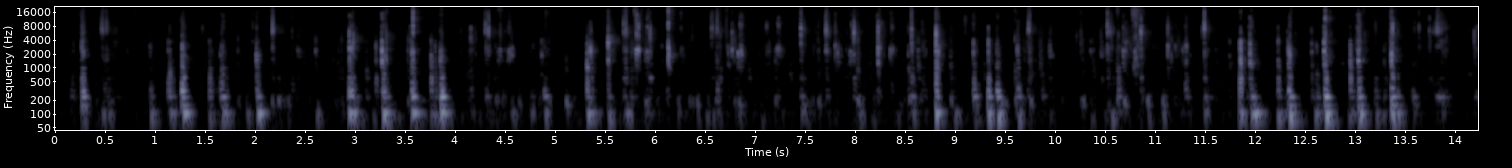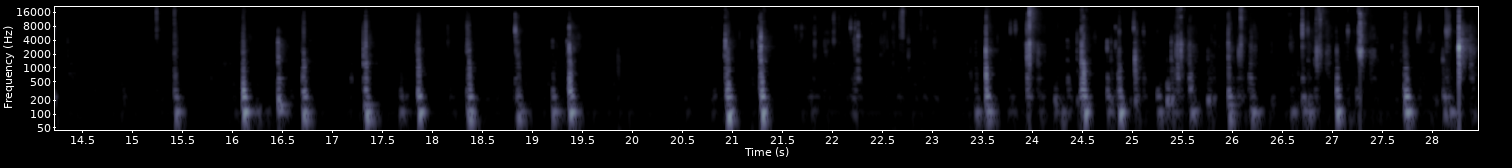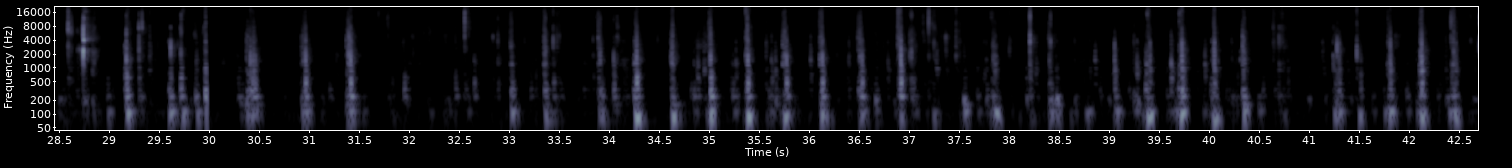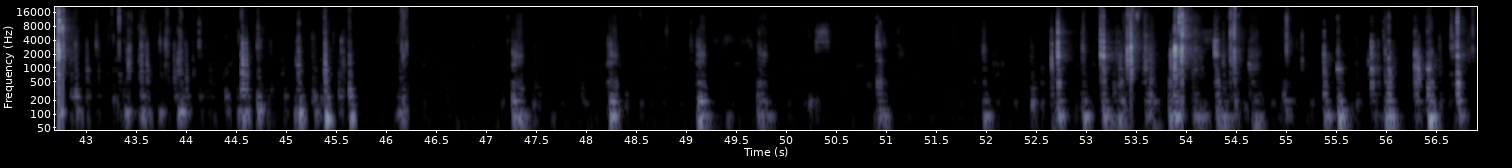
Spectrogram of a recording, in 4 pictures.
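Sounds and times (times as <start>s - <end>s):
slime sticky clicks and pops: 42.7s - 43.5s, 52.7s - 54.7s, 55.4s - 56.9s.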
